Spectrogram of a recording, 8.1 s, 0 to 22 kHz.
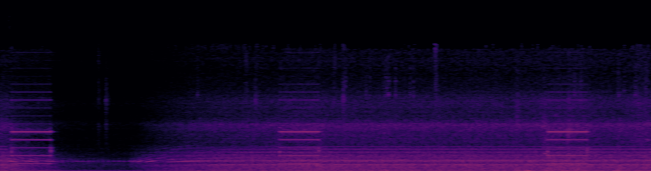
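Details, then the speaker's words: Synology DS118 NAS with a replacement 3-pin fan, in quiet mode: the fan spins so slowly that the unit thinks it has stopped and gives a fan-failure alarm, short high beeps about every three seconds over a quiet hum, the same fault as the previous fan. "Okay, so in quiet mode, the fan goes so slow that the device thinks the fan stopped and it's starting to beep. So it's doing the same thing that it was doing with this fan, actually."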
